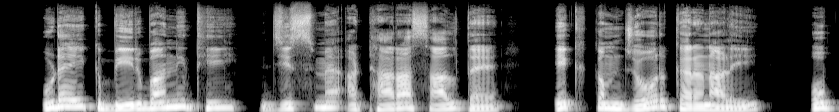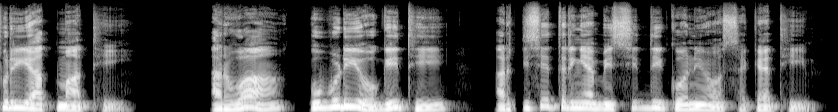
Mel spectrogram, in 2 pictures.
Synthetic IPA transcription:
ʊɽɛeːkbʱiːɾbaːnit̪ʰi | d͡ʒɪsmɛ̃ʔɐʈʰaːɾasaːlt̪ɛ | eːkːɐmd͡ʒoːɾkɐɾəɽ̃aːɭi | oːpɾiaːt̪mat̪ʰḭ | ɐɾʋakʊbɽiɦoːɡit̪ʰi | ɐɾkɪset̪ɐɾɪjãbʱisɪd̪ːikoːniɦoːsɐkɛt̪ʰḭ

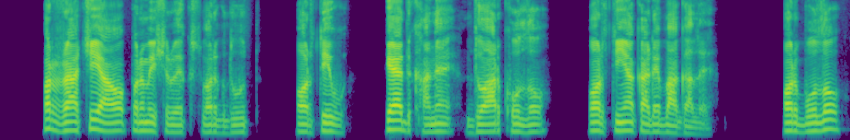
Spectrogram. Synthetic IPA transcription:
pɐɾɾaːt͡ʃiaːɔpɐɾmeːʃɾueːkswɐɾɡd̪uːt̪ | ɔɾt̪eːu | kɛːd̪kʰaːnɛd̪ʊaːɾkʰoːlːɔ | ɔɾt̪ɪ̃jãkaːɖɛbaːɡalɛ̰ | ɔɾboːlːɔ

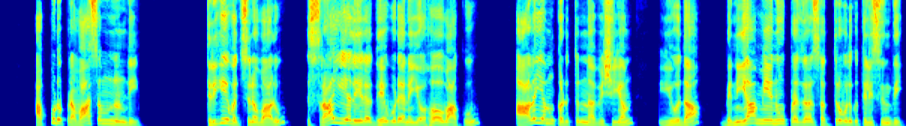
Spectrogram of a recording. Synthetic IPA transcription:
ɐpːuɽupɾɐʋaːsɐmnuɳɖi | t̪iɾiɡiʋɐt͡ʃːinɐʋaːɾu | iʃɾaːjeːliːlɐd̪eːwuɽɐjnɐjeɦɔːʋaːku | aːlɐjɐmkɐɽut̪unːɐʋiʂɐjɐm | juːd̪aː | benjaːmeːnupɾɐd͡ʒɐlɐʃɐt̪ɾuʋulɐk̬ut̪e̞lisind̪i

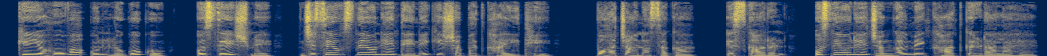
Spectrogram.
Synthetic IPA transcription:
kijɐɦoːʋaʔʊnloːɡõko | ʊsd̪eːʃmẽ | d͡ʒɪseʊsneʊnɦẽd̪eːnekiʃɐpət̪kʰaːit̪ʰiː | pɐɦʊ̃t͡ʃaːnasɐkaː | ɪskaːɾəɽ̃ | ʊsneʊnɦẽd͡ʒɐ̃ŋɡəlmẽɡʱaːt̪kɐɾɖaːlaɦɛː

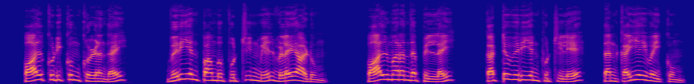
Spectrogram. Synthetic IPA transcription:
paːlkʊɽɪkːɯmkʊɻɐnd̪ɐɪ | ʋɪɾɪjɐnpaːmbɯpːʊʈrɪnmeːlʋɪɭɐjaːɽɯm | paːlmɐɾɐnd̪ɐpɪɭːɐɪ | kɐʈːɯʋɪɾɪjɐnpʊʈrɪleː | t̪ɐnkɐjːɐɪʋɐɪkːɯm

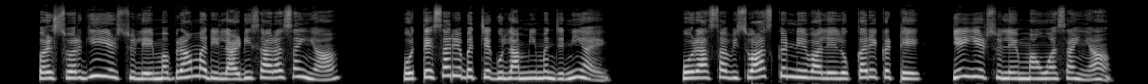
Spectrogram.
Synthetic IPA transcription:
pɐɾswɐɾɡijɐɾʊsleːmɐbɾaːmaɾilaːɽisaːɾasãːĩa | ɦoːɾt̪eːsaɾebɐtːʃeɡʊlaːmimɐ̃nd͡ʒniaːe | ɦoːɾaːsaʋɪswaːskɐɾneʋaːleloːkaɾekɐʈʰe | jeːjɐɾʊsleːmːãːũːãsãːĩaː

